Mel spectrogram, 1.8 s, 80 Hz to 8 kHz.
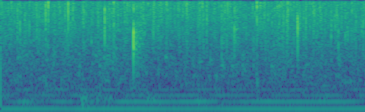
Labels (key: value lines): label: biophony, midshipman
recorder: SoundTrap 500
